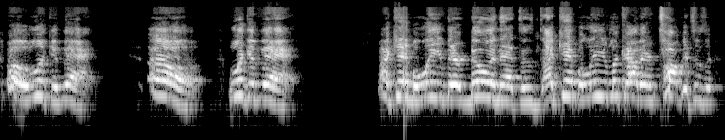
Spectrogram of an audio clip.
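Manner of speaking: high, whimpering mock outrage; mock-crying sarcastic imitation; mocking whiny critic.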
